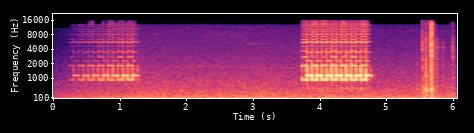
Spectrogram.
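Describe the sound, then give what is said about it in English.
A telephone rings twice for a long-distance call, in a warbling electronic trill, each burst about a second long with a pause between, followed by a brief click as if the receiver is picked up. “A long distance phone call.”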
